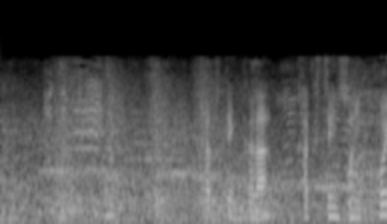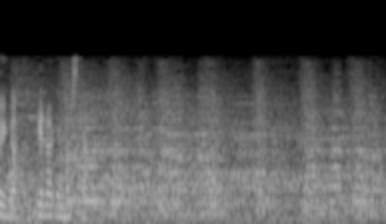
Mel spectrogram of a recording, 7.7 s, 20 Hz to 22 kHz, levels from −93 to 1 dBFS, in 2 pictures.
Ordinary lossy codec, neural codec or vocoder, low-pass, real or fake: none; none; none; real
